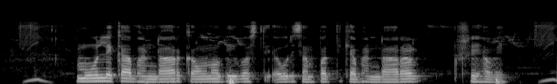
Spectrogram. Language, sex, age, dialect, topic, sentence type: Bhojpuri, male, 18-24, Northern, banking, statement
